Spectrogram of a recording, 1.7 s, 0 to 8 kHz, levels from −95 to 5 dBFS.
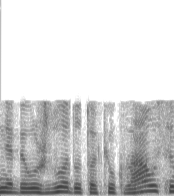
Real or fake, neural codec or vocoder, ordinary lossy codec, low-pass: real; none; AAC, 16 kbps; 7.2 kHz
